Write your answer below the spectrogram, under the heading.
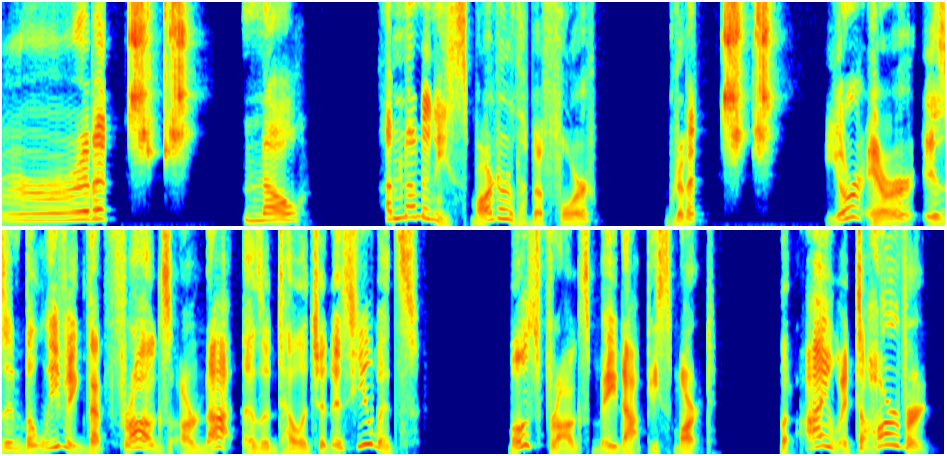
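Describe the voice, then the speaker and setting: In a put-on character voice, a man speaks croakily at a high pitch with very wide pitch swings, a fairly slow pace, and long, frequent pauses. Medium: audio drama. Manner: punctuates speech with croaking ribbits.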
